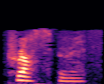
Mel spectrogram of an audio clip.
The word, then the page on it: prosperous: ‘prɒspərəs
